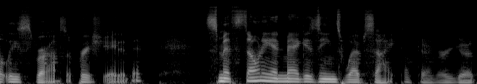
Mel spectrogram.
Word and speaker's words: Smithsonian: you're going down you're saying Smithsonian as if it's Jimmy Smith's owns it Smith sonian there you go Smith okay authenticate yeah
